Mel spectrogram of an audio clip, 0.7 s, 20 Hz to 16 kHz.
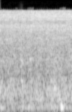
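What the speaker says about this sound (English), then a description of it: "the steam is coming out of the central hole here" Steam hissing steadily from the central vent of a pressure canner set to 15 pounds while canning split pea soup, a continuous broad, even hiss with a faint low bump partway through.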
